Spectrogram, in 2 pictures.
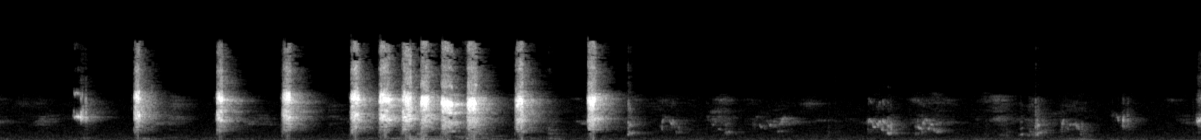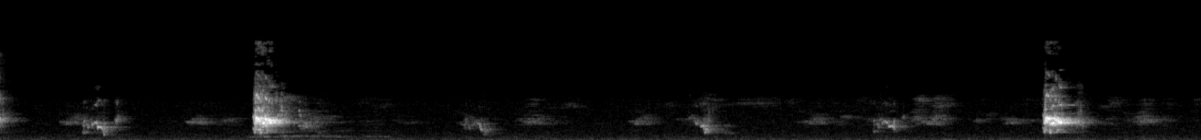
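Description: Budgerigars chirping: a quick run of loud, sharp chirps in the first few seconds, then soft scattered twittering with two louder calls, one about halfway through and one near the end.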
